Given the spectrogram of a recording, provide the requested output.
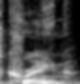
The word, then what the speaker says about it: Crane: No, my name's Crane. Crane? Ne anlatıyor bu lan? Crane rhymes with train. Ne yapayım, ne edeyim?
